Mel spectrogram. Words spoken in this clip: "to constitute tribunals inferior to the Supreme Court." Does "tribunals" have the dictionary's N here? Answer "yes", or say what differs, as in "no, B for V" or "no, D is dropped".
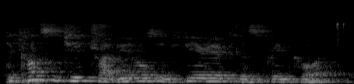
yes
